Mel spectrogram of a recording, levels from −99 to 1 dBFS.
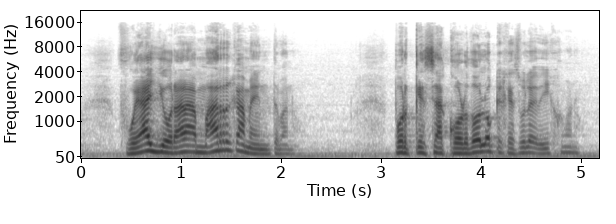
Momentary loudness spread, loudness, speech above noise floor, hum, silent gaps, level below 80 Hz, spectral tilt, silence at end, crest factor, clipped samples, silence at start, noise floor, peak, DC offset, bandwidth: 17 LU; -24 LUFS; 26 dB; none; none; -50 dBFS; -5 dB/octave; 0.05 s; 22 dB; under 0.1%; 0.4 s; -50 dBFS; -4 dBFS; under 0.1%; 15 kHz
